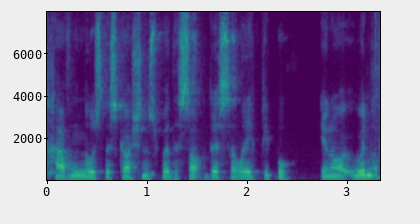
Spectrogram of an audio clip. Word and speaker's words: Cirque du Soleil: Literally, how do you pronounce it? Is it Soleil? And I searched up. No, it's Cirque du Soleil.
